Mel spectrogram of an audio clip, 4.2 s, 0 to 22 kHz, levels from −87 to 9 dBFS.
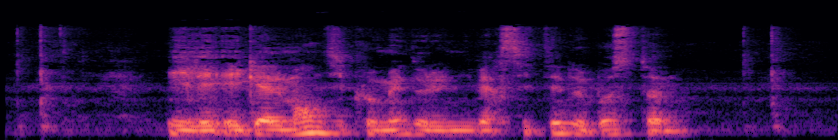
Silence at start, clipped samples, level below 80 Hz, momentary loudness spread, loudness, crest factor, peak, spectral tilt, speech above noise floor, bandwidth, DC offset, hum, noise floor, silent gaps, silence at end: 0.2 s; under 0.1%; -62 dBFS; 9 LU; -20 LUFS; 18 dB; -2 dBFS; -6 dB/octave; 33 dB; 11.5 kHz; under 0.1%; none; -52 dBFS; none; 0.3 s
